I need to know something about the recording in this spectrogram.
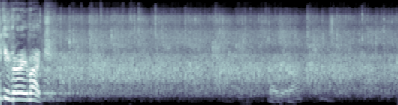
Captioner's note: audience applauds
